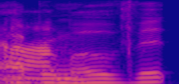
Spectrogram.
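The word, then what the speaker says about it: Abramović: It's Marina Abramovic. – Abramovic. Like there was some sort of collaboration amongst her and the Clintons, whereby there was like child sacrifice. – What? – And because that Marina Abramovic was mentioned in the John Podesta emails,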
